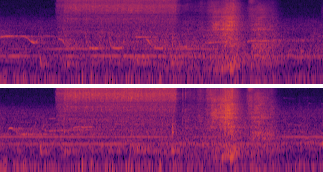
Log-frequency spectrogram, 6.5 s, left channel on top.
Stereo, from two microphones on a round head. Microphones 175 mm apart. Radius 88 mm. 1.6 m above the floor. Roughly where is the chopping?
Right.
